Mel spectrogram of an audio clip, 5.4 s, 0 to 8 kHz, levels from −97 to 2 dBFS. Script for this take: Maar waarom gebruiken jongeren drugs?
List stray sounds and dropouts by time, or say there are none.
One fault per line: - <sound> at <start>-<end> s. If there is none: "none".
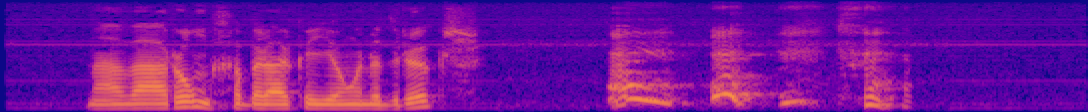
- laugh at 3.0-4.6 s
